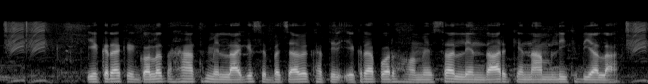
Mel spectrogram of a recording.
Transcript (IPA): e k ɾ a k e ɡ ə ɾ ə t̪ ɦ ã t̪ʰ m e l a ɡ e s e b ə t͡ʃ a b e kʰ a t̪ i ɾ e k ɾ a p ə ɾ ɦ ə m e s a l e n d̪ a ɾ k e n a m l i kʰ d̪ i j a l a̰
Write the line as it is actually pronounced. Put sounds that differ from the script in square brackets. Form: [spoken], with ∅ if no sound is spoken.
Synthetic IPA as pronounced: e k ɾ a k e ɡ ə [l] ə t̪ ɦ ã t̪ʰ m e l a ɡ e s e b ə t͡ʃ a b e kʰ a t̪ i ɾ e k ɾ a p ə ɾ ɦ ə m e s a l e n d̪ a ɾ k e n a m l i kʰ d̪ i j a l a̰

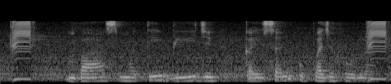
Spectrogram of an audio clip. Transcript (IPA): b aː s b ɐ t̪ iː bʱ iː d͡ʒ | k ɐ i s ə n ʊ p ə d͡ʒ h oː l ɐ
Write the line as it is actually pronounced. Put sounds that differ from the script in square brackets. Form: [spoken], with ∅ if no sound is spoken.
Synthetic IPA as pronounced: b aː s [m] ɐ t̪ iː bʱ iː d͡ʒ | k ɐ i s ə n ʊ p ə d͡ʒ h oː l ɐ

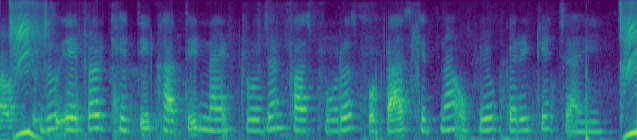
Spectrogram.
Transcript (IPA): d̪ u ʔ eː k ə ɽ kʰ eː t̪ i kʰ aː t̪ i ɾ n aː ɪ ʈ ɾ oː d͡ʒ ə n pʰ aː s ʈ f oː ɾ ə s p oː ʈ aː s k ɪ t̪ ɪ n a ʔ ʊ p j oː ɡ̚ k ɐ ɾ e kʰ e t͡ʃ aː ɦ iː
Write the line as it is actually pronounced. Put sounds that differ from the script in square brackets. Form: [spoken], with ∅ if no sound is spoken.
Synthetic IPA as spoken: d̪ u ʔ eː k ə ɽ kʰ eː t̪ i kʰ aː t̪ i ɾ n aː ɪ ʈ ɾ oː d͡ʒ ə n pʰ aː s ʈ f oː ɾ ə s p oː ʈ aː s k ɪ t̪ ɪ n a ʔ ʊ p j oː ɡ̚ k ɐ ɾ e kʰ e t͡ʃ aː ɦ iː

